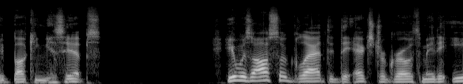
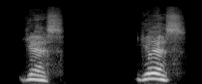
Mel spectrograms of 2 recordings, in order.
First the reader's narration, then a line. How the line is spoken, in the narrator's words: he panted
